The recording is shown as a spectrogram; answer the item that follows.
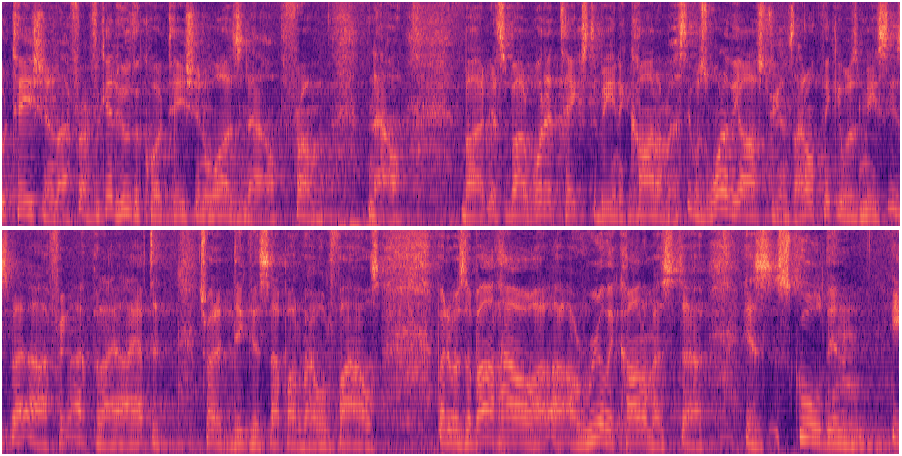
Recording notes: This Roundtable Discussion and Q&A session is from the 2015 meeting of the Property and Freedom Society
